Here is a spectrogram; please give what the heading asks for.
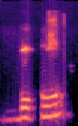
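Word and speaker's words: beaucoup: lot or manyi okay is it buku yeah buku be silent at the end okay okay now again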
